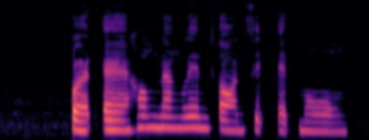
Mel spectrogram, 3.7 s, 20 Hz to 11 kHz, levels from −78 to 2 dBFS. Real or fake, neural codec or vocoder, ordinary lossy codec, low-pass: real; none; none; 9.9 kHz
